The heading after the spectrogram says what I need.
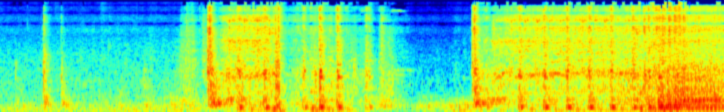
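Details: Six-year-old John Deere lawn tractor, after starter solenoid troubleshooting: starter cranks in short bursts, then engine catches and settles into a steady, even idle; normal start and idle.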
